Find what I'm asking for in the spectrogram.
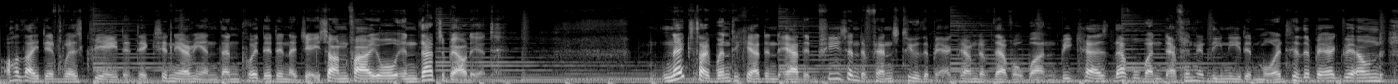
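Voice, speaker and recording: Behind the voice, music is playing. Delivery is at a moderate pace, with ordinary pitch variation. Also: man, medium pitch for a man. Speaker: indie game developer. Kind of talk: casual devlog narration. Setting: outdoors.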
